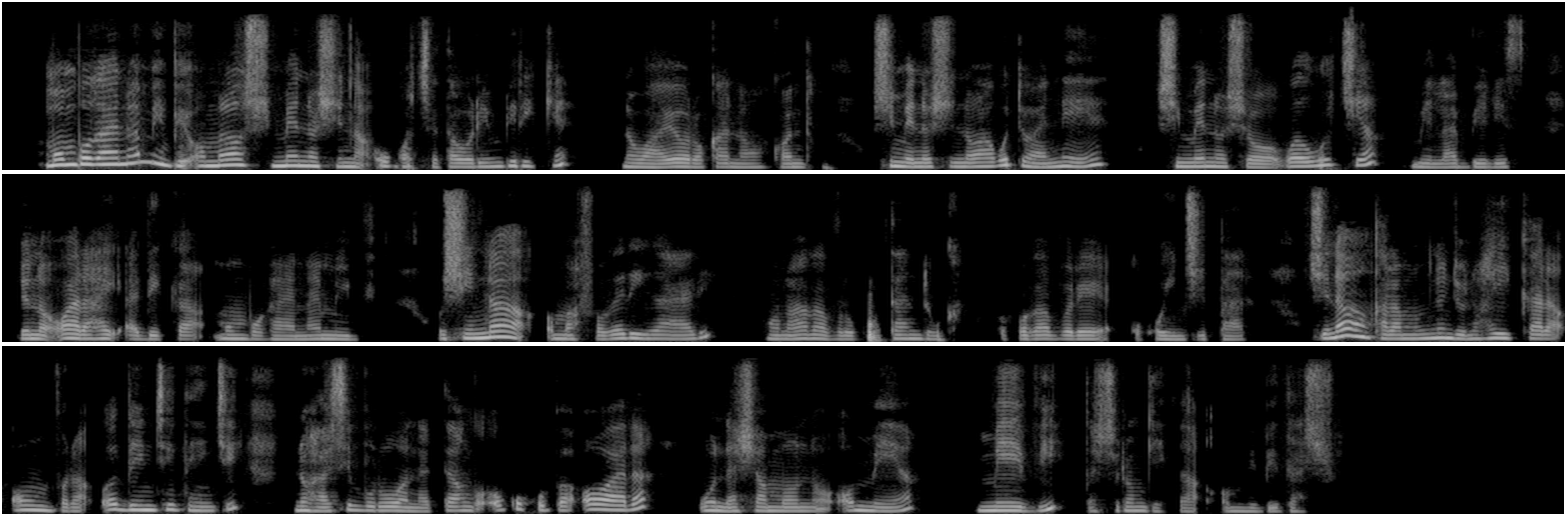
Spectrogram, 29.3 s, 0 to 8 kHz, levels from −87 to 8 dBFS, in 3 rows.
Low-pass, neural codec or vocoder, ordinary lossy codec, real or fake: 7.2 kHz; codec, 16 kHz, 2 kbps, X-Codec, WavLM features, trained on Multilingual LibriSpeech; AAC, 48 kbps; fake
